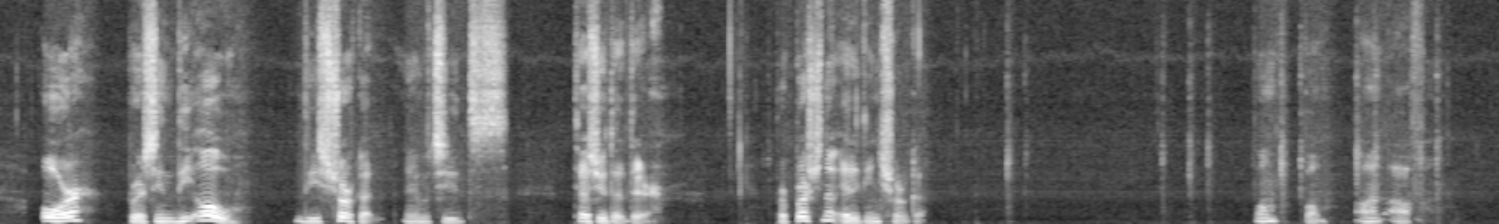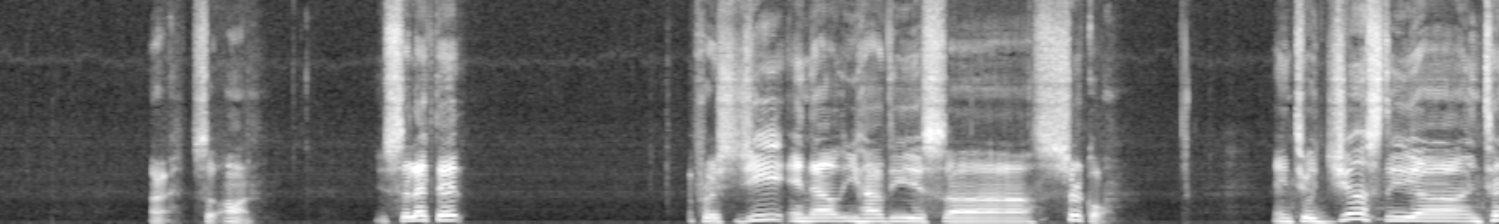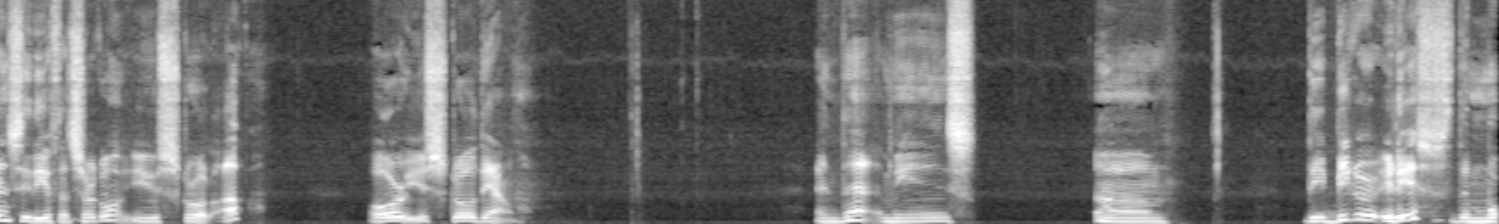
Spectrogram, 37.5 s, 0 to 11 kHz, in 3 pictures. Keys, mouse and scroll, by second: 8.5 o, 10.0 o, 10.7 o, 11.4 o, 12.0 o, 15.0 click, 15.6-16.1 scroll down 6, 16.4 scroll up 2, 18.0 g, 31.1-31.5 scroll up 6, 32.5 g.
